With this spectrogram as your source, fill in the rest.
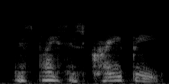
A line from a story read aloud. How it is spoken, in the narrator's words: Clark whispered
